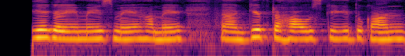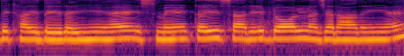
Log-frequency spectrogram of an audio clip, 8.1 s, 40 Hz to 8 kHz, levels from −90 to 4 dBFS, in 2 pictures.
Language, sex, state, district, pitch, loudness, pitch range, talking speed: Hindi, female, Uttar Pradesh, Hamirpur, 210 Hz, -17 LUFS, 200-215 Hz, 165 wpm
